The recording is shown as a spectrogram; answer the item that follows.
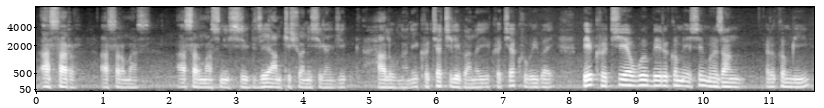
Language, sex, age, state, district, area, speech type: Bodo, male, 45-60, Assam, Kokrajhar, rural, spontaneous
